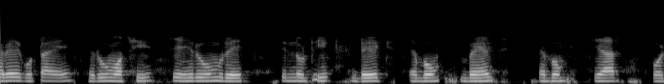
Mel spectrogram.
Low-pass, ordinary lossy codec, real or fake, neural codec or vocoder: 3.6 kHz; MP3, 32 kbps; fake; codec, 16 kHz, 4 kbps, X-Codec, WavLM features, trained on Multilingual LibriSpeech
